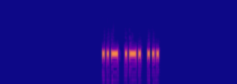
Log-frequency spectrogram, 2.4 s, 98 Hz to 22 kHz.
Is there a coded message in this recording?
Yes: Morse code from 1.0 to 1.6 s, heard as a keyed tone, about 45 wpm, 700 Hz. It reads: URS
